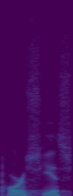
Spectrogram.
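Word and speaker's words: Porcius: that but that is C's in Latin are pronounced as K's and it does look like porus and uh if you don't want to get into the porky discussion you just pronounce it porus and go on uh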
